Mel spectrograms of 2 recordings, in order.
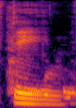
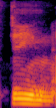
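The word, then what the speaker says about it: Digne: I mean, sometimes they're really, really good, and as you saw in that game, I mean, your player Dingne, how do you pronounce his name? – It's Dean. – So it's Dean.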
